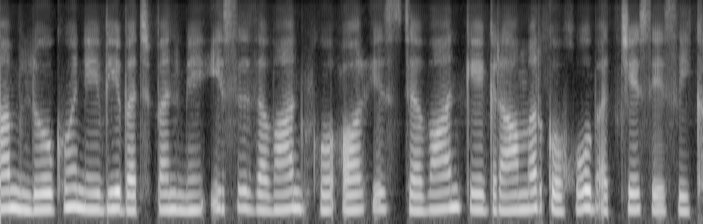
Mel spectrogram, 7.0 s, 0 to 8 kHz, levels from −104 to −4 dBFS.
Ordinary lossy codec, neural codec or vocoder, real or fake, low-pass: none; codec, 16 kHz, about 1 kbps, DyCAST, with the encoder's durations; fake; none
